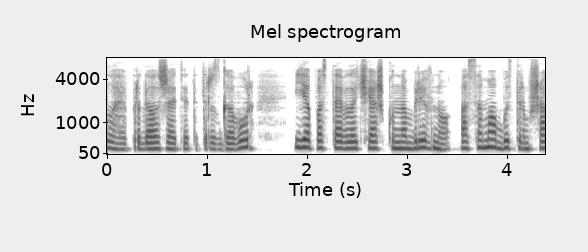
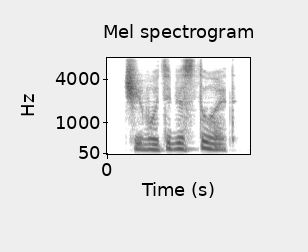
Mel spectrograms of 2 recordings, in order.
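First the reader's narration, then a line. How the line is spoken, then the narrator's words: Breathed out softly. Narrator (Russian): выдохнул он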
